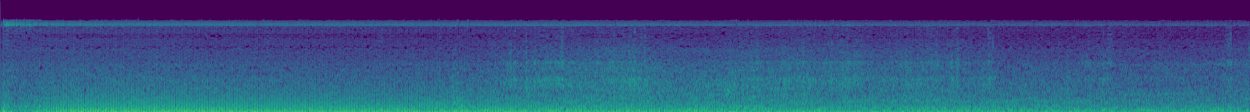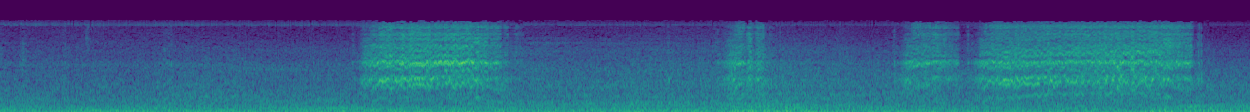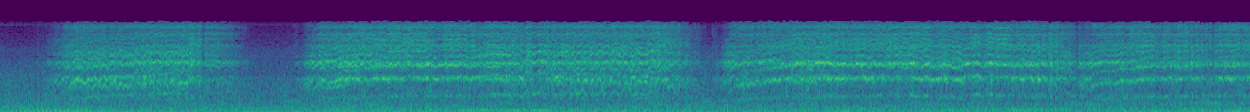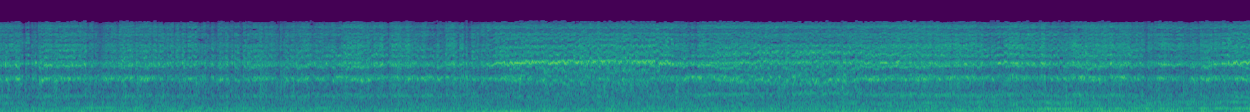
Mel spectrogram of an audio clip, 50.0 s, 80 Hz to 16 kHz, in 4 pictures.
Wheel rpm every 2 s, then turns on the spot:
0, 0, 0, 20, 30, 10, 10, 0, 80, 10, 20, 120, 50, 90, 140, 130, 120, 140, 140, 160, 160, 160, 160, 160, 160.
6-10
